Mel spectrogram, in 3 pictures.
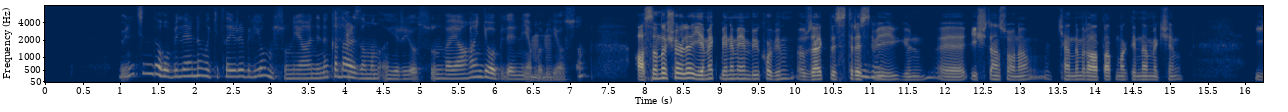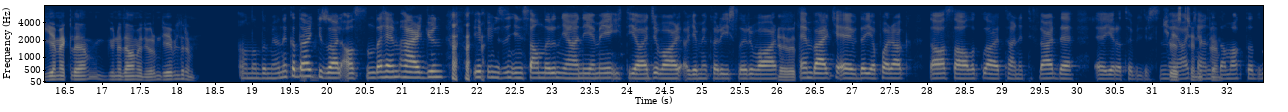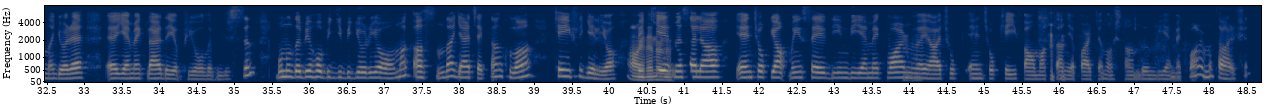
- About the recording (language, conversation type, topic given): Turkish, podcast, Hobini günlük rutinine nasıl sığdırıyorsun?
- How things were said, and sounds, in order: other noise; other background noise; chuckle; tapping; chuckle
